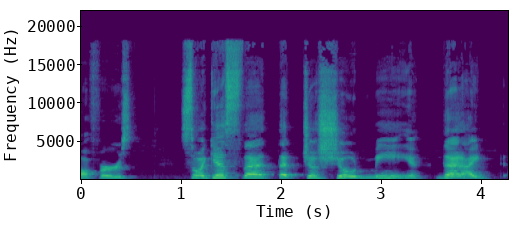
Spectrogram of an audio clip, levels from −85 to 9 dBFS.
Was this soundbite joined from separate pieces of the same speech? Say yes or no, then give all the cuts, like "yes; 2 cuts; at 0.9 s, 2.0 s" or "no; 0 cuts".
no; 0 cuts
